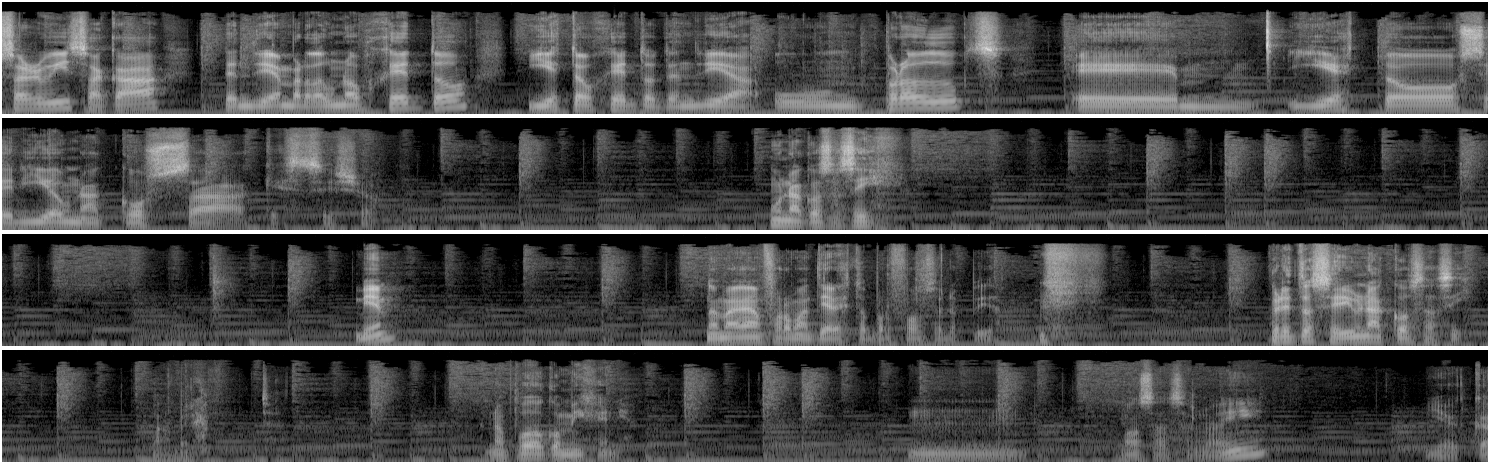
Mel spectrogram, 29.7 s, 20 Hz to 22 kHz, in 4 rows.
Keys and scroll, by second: 0.0 BackSpace, 1.1 Return, 2.2-4.6 typing, 5.9 =, 6.3 BackSpace, 6.8 space, 8.4 {, 8.7 BackSpace, 9.8 [, 10.4 Return, 11.4 {, 11.8 Escape, 12.6 a, 13.0 space, 14.9 ctrl+g, 15.5 ctrl+g, 16.2 Escape, 16.4 k, 17.6 shift+s, 17.9 Escape, 18.8 j, 20.4 k, 23.2 k, 24.3 j, 25.8 shift+., 27.7 Escape, 27.9 j, 29.5 k.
